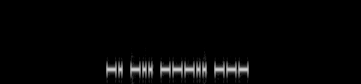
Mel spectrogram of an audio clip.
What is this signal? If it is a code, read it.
Morse code, heard as a keyed tone, about 37 wpm, 700 Hz. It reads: ND8O
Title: USA Call Signs - 4 Characters - 3x Character Spacing - 40wpm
